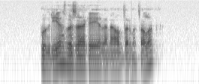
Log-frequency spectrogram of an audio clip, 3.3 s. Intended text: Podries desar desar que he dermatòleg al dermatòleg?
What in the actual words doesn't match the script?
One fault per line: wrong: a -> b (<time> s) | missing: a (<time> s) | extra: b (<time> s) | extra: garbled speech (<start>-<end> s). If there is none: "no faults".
missing: desar (1.4 s)
wrong: dermatòleg -> d'anar (1.7 s)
